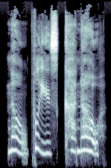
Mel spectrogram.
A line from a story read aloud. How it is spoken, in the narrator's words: The girl was crying and whimpering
